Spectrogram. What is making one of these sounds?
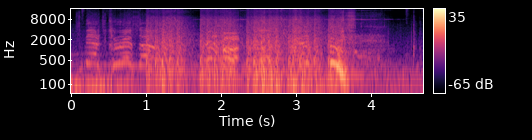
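Gunshots ring out in rapid bursts in a hard, echoing corridor.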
